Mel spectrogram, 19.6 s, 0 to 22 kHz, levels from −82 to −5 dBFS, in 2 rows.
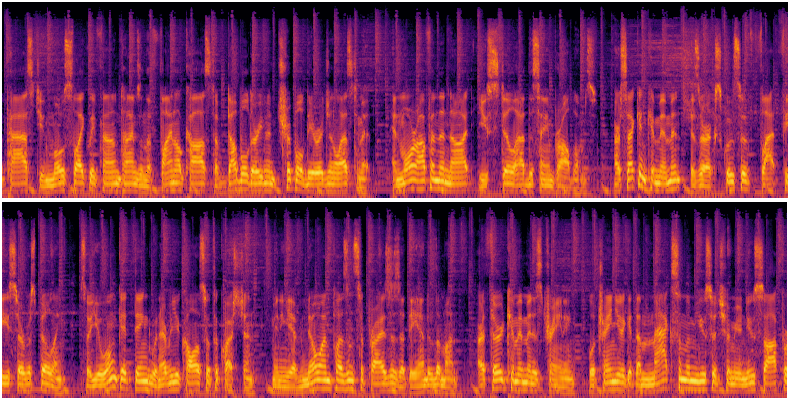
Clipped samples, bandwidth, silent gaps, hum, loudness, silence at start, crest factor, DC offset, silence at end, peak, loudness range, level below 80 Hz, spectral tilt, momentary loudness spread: under 0.1%; 20 kHz; none; none; -17 LUFS; 0 s; 16 dB; under 0.1%; 0 s; -2 dBFS; 1 LU; -42 dBFS; -4 dB/octave; 5 LU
